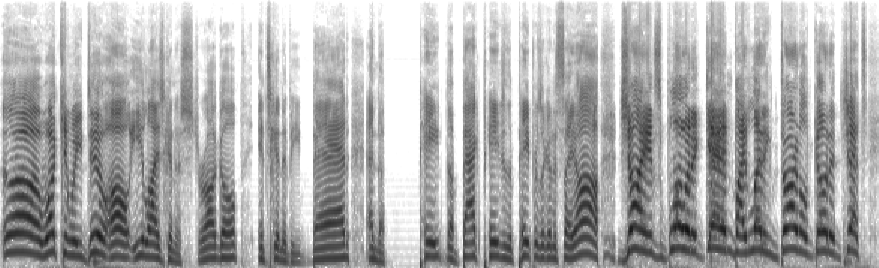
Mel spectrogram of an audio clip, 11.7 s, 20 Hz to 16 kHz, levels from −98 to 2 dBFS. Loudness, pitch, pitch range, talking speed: -17 LUFS, 185 Hz, 155-240 Hz, 200 wpm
